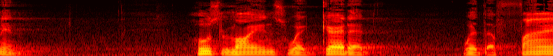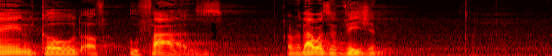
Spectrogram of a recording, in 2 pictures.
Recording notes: Preached at the Salvation Sunday Service.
